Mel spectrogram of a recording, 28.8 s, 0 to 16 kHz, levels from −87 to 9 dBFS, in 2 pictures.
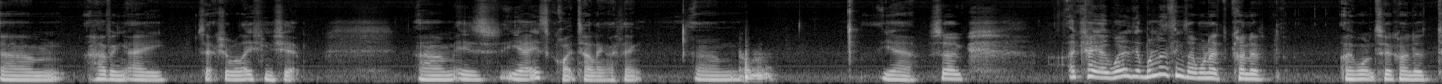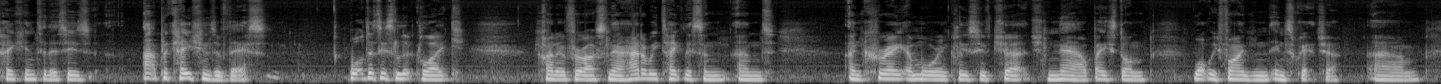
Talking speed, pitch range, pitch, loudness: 155 wpm, 140-170 Hz, 150 Hz, -19 LUFS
